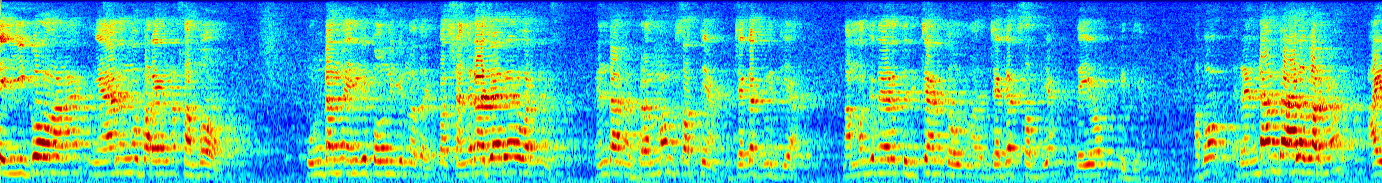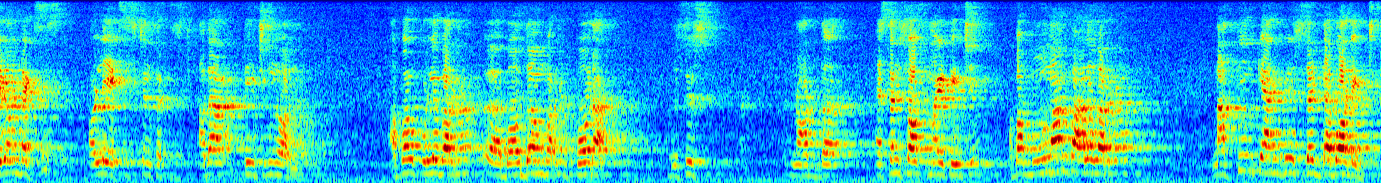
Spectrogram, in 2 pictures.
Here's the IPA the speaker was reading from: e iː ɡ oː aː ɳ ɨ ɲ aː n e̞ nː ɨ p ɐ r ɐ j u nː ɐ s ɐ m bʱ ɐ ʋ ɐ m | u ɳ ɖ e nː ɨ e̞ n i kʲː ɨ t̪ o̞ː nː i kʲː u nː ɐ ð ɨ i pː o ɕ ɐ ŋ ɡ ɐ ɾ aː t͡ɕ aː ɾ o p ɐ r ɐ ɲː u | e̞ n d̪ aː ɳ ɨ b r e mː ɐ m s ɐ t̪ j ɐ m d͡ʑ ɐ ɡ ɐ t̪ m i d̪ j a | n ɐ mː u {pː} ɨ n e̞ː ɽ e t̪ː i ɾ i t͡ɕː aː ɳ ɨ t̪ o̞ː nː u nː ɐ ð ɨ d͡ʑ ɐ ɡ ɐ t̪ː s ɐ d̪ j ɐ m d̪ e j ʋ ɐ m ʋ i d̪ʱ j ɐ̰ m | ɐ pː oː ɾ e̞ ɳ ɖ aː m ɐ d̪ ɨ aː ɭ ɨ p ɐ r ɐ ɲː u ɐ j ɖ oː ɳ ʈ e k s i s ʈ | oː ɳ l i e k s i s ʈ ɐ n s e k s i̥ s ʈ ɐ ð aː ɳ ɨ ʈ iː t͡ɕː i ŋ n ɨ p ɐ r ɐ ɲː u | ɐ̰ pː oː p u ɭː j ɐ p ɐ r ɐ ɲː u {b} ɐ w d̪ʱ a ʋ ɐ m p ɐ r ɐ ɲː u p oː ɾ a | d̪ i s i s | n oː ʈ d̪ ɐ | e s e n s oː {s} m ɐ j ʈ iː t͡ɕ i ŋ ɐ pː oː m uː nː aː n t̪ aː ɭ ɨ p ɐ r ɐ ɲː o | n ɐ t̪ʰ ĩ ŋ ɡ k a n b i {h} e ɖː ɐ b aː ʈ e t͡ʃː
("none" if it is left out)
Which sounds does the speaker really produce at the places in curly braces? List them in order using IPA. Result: kː, b, f, s

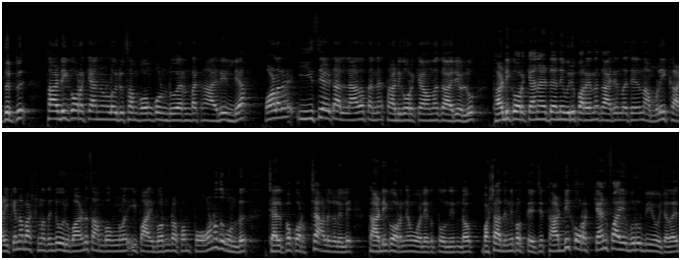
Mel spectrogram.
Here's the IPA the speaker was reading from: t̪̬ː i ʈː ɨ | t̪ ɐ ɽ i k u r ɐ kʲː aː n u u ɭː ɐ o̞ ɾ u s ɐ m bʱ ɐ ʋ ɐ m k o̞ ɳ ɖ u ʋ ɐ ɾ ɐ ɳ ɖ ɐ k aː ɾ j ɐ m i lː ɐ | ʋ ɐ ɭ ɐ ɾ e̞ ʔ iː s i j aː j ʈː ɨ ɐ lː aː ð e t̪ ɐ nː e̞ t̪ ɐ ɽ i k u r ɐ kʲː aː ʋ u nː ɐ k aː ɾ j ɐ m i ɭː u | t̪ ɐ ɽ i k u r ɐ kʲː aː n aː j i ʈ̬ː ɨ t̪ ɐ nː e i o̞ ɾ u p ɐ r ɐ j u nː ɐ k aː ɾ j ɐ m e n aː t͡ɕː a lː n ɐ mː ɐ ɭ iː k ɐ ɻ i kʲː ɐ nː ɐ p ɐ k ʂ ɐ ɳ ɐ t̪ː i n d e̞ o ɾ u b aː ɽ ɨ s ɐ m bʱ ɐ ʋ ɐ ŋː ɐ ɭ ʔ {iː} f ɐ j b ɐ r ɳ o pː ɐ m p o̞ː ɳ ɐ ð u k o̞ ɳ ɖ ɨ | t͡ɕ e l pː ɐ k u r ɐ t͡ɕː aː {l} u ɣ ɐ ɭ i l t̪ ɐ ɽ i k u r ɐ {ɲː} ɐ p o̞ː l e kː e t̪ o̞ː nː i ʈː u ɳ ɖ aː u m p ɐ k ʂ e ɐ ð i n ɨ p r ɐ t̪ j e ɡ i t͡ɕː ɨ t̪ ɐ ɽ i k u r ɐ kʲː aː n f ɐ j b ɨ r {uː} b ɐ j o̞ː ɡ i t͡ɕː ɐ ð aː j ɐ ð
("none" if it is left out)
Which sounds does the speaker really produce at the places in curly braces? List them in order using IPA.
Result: iː, ɭ, ɲː, u

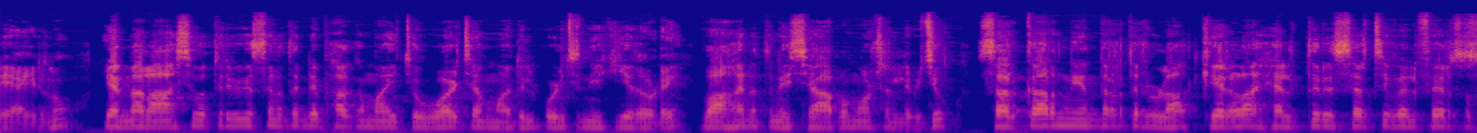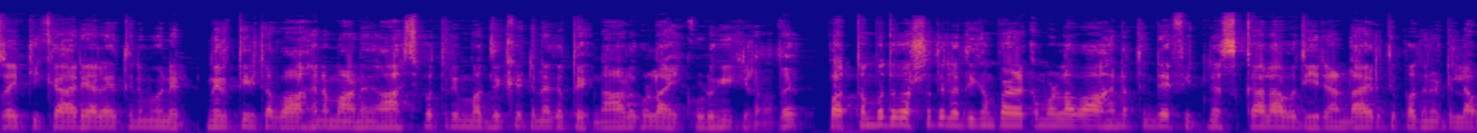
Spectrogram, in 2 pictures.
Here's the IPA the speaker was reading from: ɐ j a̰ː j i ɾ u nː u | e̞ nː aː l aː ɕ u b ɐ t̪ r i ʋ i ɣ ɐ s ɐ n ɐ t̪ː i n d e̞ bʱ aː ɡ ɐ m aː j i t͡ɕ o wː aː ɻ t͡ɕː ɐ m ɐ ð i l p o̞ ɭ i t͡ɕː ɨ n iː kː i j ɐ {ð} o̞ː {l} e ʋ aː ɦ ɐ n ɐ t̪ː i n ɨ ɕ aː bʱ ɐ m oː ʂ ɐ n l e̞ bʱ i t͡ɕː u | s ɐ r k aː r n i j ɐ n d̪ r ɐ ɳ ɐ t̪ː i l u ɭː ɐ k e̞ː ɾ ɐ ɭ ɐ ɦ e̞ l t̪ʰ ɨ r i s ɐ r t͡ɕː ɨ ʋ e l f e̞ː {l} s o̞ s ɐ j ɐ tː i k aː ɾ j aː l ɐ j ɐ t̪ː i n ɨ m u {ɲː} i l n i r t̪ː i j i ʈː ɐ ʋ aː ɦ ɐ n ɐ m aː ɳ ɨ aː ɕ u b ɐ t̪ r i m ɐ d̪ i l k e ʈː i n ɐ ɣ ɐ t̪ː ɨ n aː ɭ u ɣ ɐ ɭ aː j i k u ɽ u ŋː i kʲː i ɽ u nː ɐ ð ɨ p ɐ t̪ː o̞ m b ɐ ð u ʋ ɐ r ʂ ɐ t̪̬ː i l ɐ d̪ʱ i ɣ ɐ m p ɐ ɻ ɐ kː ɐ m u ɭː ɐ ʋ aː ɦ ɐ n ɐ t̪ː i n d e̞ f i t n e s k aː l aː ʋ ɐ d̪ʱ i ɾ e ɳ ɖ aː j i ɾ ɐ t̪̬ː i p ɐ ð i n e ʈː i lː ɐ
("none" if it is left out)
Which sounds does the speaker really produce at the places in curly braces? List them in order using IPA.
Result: ð, ɽ, r, nː

